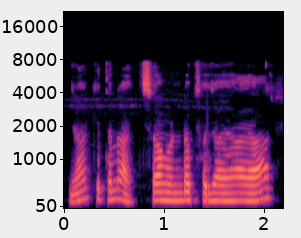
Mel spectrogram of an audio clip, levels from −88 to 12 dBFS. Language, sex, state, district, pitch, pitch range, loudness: Hindi, male, Uttar Pradesh, Jyotiba Phule Nagar, 165 Hz, 155-180 Hz, -18 LUFS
